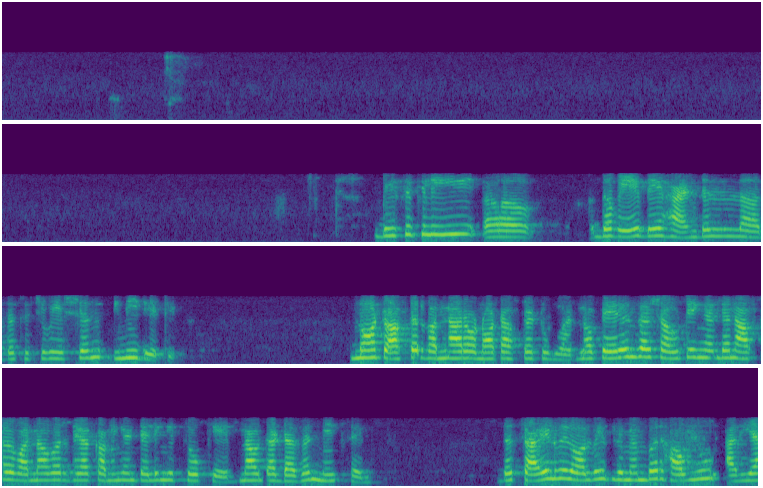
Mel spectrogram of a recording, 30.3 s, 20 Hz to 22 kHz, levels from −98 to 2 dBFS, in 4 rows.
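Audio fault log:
Throughout: GSM full-rate codec. Buzzy, gravelly roughness from pulse-excited vocal-tract coding, consistent with 13 kbps full rate. Band runs about 250 Hz to 3.6 kHz, with nothing above 3.8 kHz.
18.77–19.76 s and 21.20 s: hard clipping. Peaks overdriven by about 4 dB, then about 1 dB, are cut flat. The added high harmonics give crackle on peaks before "or not after two" and a brief crackle after "after two hour now".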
